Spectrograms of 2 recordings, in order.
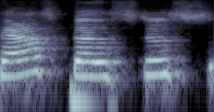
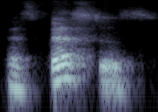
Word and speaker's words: asbestos: hard one um with asbestos and i think i just said it wrong asbestos yeah i was putting the emphasis on the wrong syllable um we have enough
